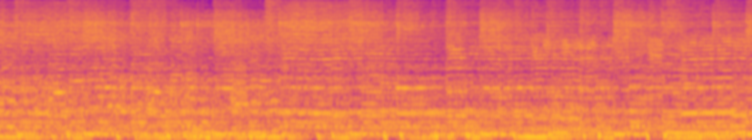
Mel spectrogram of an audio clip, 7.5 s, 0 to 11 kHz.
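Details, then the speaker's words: Sony TC854 4-channel reel-to-reel damaged in a fall: music playback wavers in pitch with a lot of wow, as the bent hub drags and tape tension is felt; the owner thinks the hub needs replacing and tension might be adjustable. "I think there's drag there um it sounds like a a lot of wow in there doesn't it oh yeah I can feel the tension might might be able to adjust that"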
